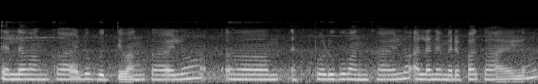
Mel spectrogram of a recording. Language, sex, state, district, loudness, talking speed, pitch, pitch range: Telugu, female, Telangana, Karimnagar, -15 LUFS, 110 wpm, 230 Hz, 225-235 Hz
